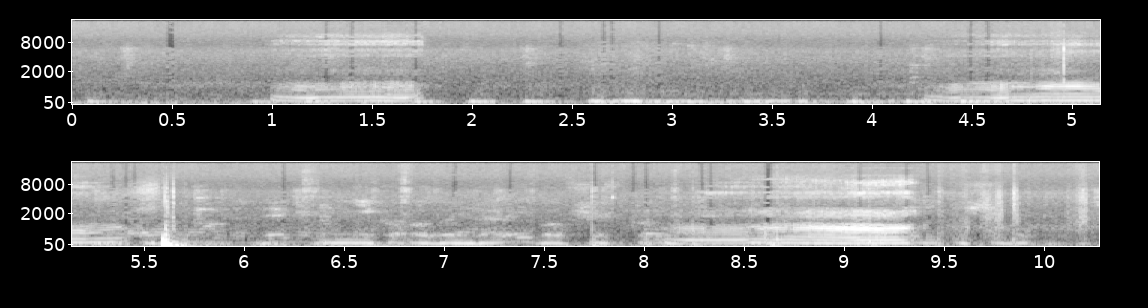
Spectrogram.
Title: Mops FUNNY chrapie/ Pug snores compilation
